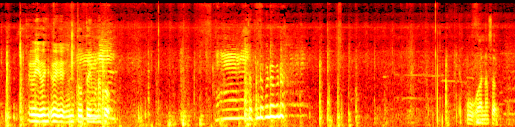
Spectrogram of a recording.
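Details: Goat kids being weaned at Terra Grande Farms, San Carlos City, Negros Occidental, Philippines: two long, wavering, quavering bleats in the first half, then a shorter bleat at the end, with human voices also present.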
